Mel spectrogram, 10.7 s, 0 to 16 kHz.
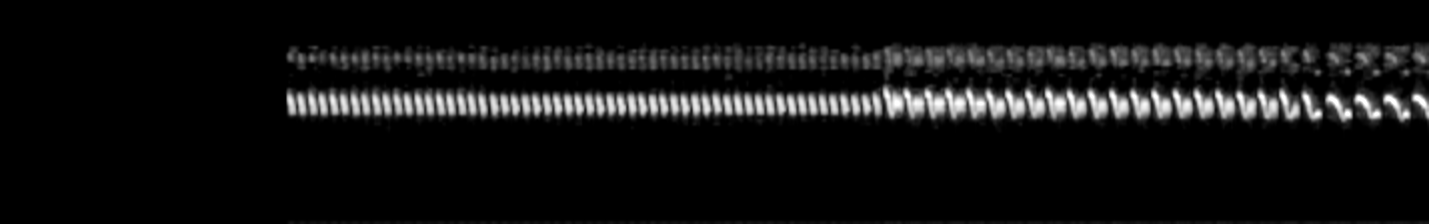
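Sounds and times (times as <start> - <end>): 
canary song used as a tutor for training birds: 2.2 - 10.7.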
